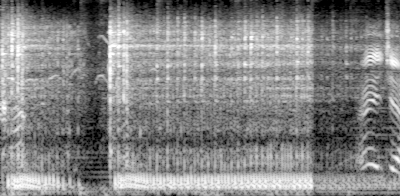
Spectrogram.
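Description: Small brush cutter engine being started: it fires briefly, falls away about a second in, then runs steadily for about two seconds and cuts off suddenly.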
